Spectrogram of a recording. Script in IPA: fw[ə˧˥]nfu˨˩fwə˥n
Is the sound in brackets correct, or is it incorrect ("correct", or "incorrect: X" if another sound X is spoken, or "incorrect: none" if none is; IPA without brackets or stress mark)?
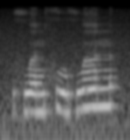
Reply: correct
